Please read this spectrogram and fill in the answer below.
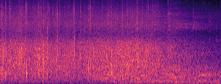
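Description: Audience applauding, dying down near the end.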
